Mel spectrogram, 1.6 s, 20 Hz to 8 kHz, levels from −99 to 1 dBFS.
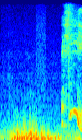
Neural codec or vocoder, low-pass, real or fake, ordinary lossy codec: none; 7.2 kHz; real; none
